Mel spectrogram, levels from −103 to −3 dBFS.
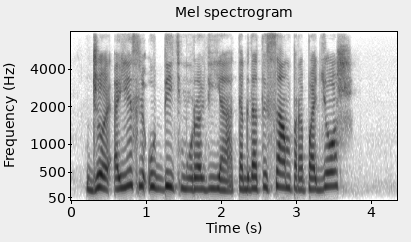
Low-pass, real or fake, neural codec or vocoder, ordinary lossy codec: none; fake; codec, 16 kHz, 6 kbps, DAC; none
